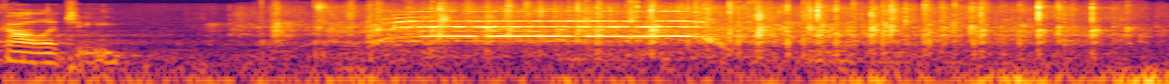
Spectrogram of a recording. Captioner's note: applause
